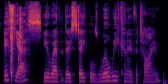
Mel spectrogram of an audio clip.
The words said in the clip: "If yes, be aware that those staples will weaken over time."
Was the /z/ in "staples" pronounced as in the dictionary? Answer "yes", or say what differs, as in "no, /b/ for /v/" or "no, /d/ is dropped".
yes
